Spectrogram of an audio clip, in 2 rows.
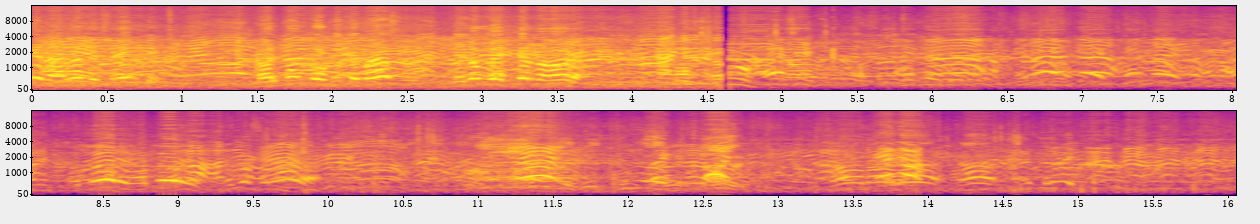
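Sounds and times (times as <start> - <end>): players shouting calls: 0.0 - 16.0.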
